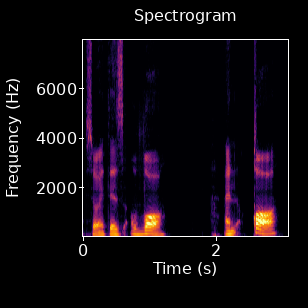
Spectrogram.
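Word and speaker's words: ق: it is va, and qa is a strong K.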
